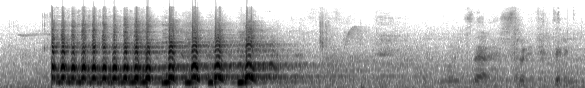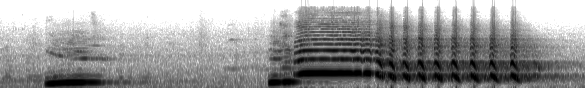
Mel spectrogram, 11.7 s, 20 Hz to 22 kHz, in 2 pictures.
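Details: Keiji the siamang at Higashiyama Zoo, Japan, calling loudly on 17 January 2023, FUJIFILM X-S10 camera: rapid runs of harmonic pulsed barks about three per second, a single low boom, then a rising wail sliding into another fast pulsed series.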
